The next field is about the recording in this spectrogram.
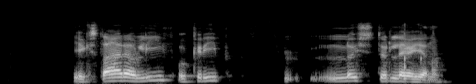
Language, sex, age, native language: Icelandic, male, 20-29, Icelandic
